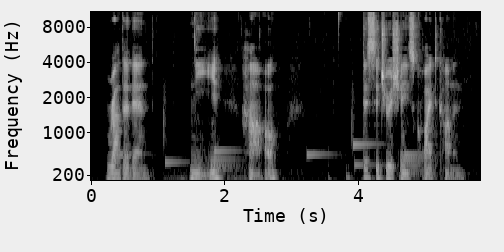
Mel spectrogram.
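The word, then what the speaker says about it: 你好: In this case, we change 你 to a second tone, making it 你. So it sounds like 你好 rather than 你好.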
